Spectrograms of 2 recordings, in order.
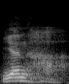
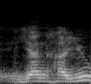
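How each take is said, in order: First: Yanha said as one word, ending in a plain ha; the right form, Yanha; correct form. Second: Yanha, Yu as two separate parts; the wrong form, Yanha and Yu kept apart. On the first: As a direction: say it Yanha, all joined. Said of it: "We say". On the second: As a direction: split it into Yanha then Yu. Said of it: "We don't say Yanha, Yu". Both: Shown as a demonstration.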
